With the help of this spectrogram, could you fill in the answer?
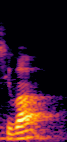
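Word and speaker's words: शिवा: In name, one is Shiva and the other is Shiva. Shiva and Shiva. Remember the accent on the A at the end.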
